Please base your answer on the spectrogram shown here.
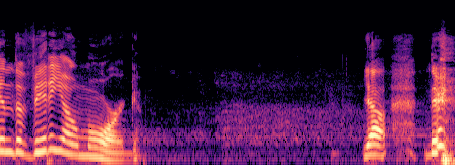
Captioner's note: audience laughs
